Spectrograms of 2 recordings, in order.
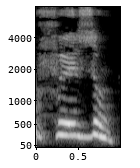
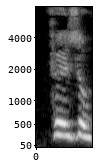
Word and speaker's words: faisons: 21 décembre prononciation nous faisons ai mais on le la prononce e faisons comme fenêtre bon et le contraire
